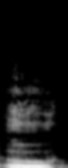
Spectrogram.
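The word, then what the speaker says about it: ou (οὐ): The speaker or writer can use the little word ou, or he can use the word may, M with a long A, ou or may. Both of those words mean no or not, and both of them are used throughout the Greek New Testament.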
